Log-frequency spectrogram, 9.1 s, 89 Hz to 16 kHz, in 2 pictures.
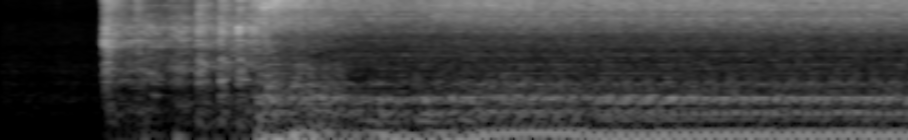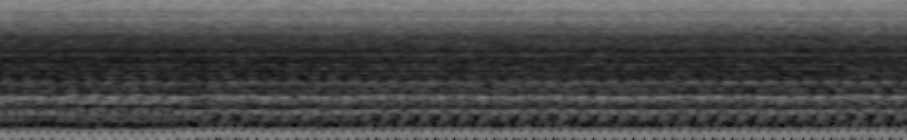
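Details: Oldsmobile 442 V8 first start after rebuild (new cam, pushrods, oil pump, valve springs, heads, gaskets, after broken valve spring and bent valve); catches after brief crank into steady even idle with deep regular burble, 92 psi oil pressure.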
